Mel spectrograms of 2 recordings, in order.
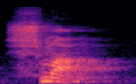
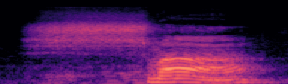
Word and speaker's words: Shema: gonna rip share my it's not shma it's opposed to Shema that that e adds in the little movement because it's a shyvana okay that was on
